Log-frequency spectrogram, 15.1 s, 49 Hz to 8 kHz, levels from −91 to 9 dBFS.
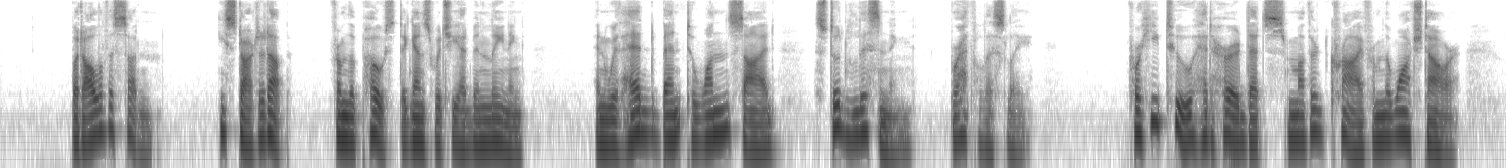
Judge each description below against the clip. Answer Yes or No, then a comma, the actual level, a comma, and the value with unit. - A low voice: Yes, low, 115 Hz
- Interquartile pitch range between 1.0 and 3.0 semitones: No, average, 4.7 semitones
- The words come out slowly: No, average, 155 wpm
